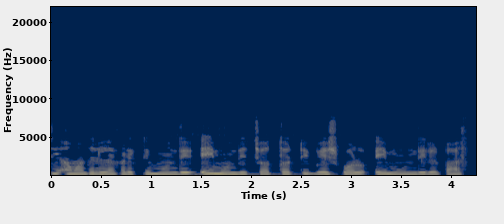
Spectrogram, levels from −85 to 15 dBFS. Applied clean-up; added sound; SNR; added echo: classical method Wiener filter.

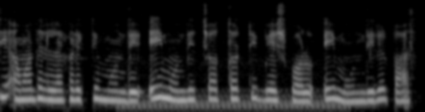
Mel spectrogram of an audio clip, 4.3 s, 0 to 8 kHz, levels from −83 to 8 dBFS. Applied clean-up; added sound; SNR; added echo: none; Engine / Truck / Car; 18 dB; none.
